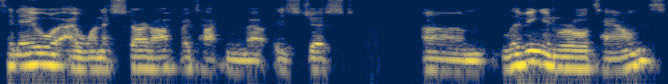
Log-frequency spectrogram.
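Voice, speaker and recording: In an American accent, a somewhat breathy voice speaks. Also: man. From Colorado, Western Slope (Grand Junction); Colorado. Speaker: entrepreneur, co-working space owner; webinar presenter. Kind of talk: webinar presentation. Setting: online webinar. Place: home room. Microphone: webcam.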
